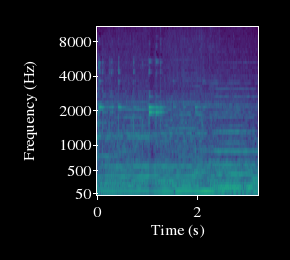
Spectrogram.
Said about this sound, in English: I can hear the bottles on the breeze now, every day. I hung them all up on the big tree outside my kitchen window, and they sparkle and shimmer in the sun. I walk through them sometimes, tapping the glass and hearing them chime against each other.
